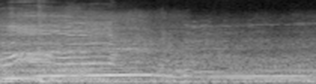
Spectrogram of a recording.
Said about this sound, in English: He slammed on the gas, causing the driver to tumble out the back.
